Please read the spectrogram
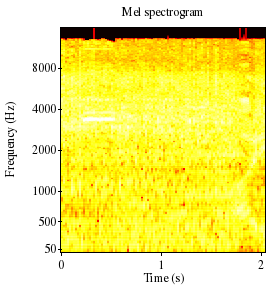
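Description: Busy street noise from a crowd, with motorcycle engines running, and one short high beep about a quarter second in.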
